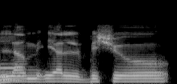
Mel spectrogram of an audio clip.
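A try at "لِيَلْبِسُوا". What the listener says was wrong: হ্যাঁ বিসু, সিন বলবেন, সিন মতন হয়ে যাচ্ছে।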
